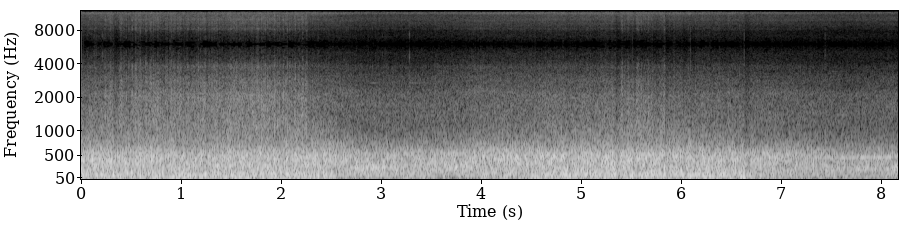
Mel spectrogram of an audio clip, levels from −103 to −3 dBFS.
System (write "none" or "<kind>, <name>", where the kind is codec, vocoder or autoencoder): none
